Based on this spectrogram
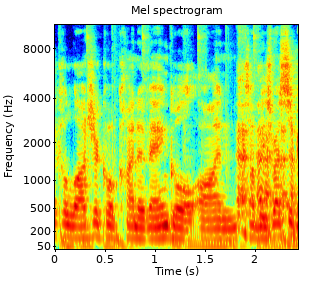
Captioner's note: laughs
